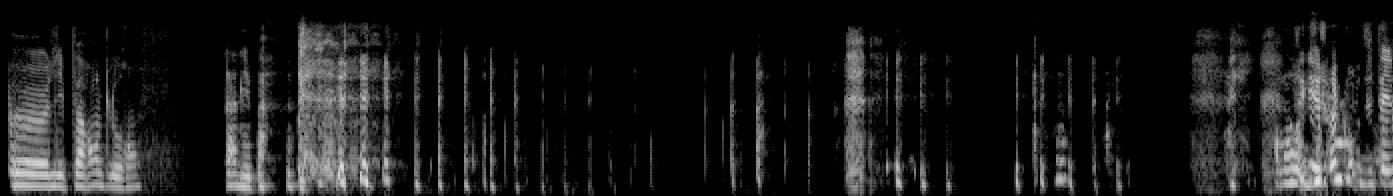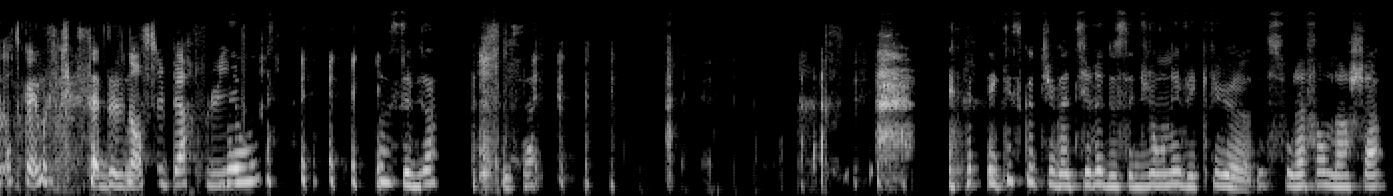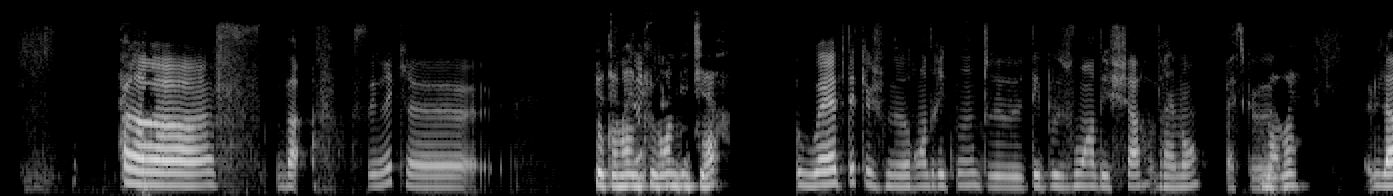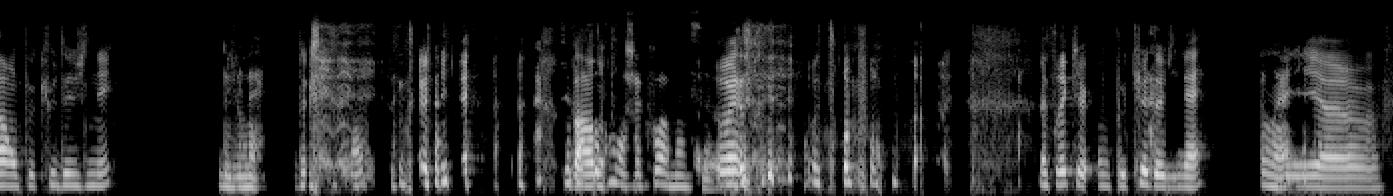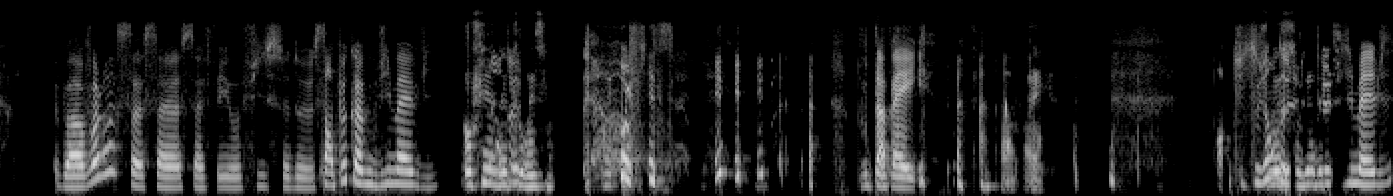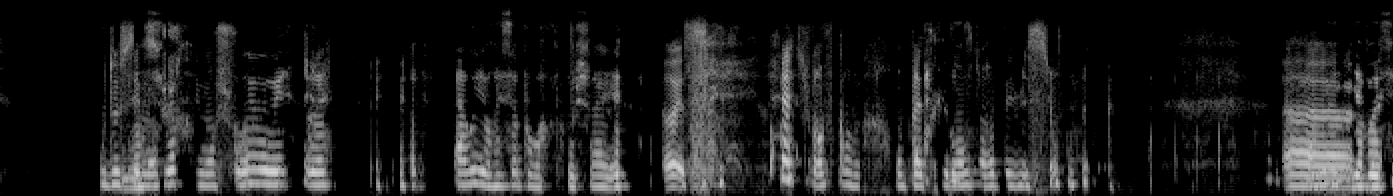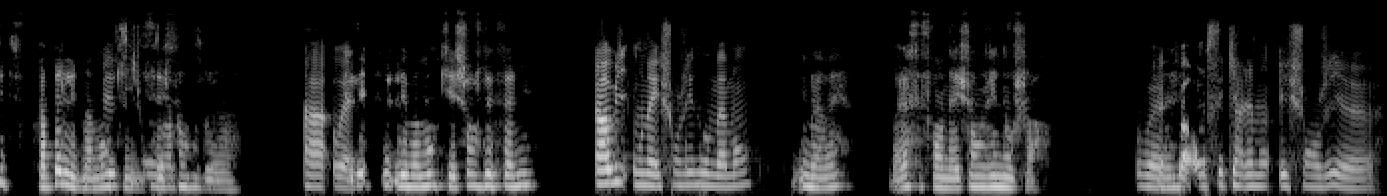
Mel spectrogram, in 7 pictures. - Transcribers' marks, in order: laugh; laugh; other background noise; laugh; unintelligible speech; distorted speech; laugh; tapping; unintelligible speech; chuckle; unintelligible speech; laugh; static; cough; laugh; drawn out: "Heu"; blowing; put-on voice: "Deviné !"; unintelligible speech; laugh; laughing while speaking: "dev deviné"; laugh; laughing while speaking: "au temps pour moi"; laugh; chuckle; laugh; put-on voice: "deviner"; laugh; unintelligible speech; laugh; put-on voice: "Montre ta paie !"; laugh; chuckle; other noise; laugh; unintelligible speech; laugh; laughing while speaking: "c'est"; laugh; laugh; chuckle; unintelligible speech
- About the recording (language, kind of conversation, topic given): French, unstructured, Que changeriez-vous si vous pouviez vivre une journée entière dans la peau d’un animal ?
